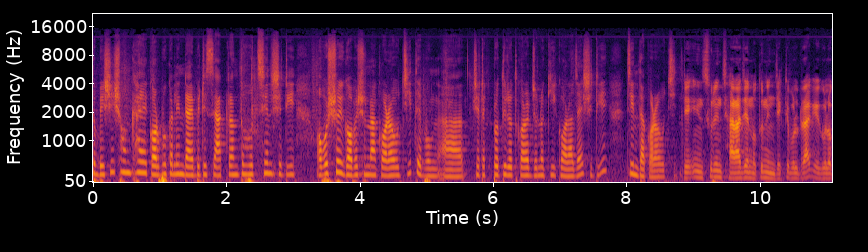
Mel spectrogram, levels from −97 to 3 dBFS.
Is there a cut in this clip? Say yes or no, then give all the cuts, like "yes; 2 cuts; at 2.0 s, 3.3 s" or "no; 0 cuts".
yes; 1 cut; at 8.7 s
